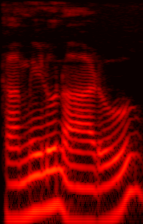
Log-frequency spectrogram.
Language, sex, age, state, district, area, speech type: Kannada, male, 30-45, Karnataka, Shimoga, rural, spontaneous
